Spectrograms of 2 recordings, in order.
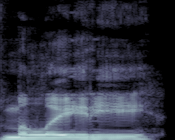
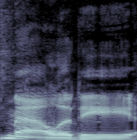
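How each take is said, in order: First: It is said like 'milady', with 'my' sounds. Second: It is said like 'malady', with 'mal' sounds. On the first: The speaker calls it wrong. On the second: The speaker calls it right.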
